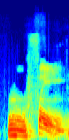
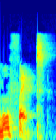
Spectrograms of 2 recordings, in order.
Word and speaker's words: buffet: When you talk about a meal that people serve, themselves to, you say buffet. Don't say buffet. Buffet? No. Buffet.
